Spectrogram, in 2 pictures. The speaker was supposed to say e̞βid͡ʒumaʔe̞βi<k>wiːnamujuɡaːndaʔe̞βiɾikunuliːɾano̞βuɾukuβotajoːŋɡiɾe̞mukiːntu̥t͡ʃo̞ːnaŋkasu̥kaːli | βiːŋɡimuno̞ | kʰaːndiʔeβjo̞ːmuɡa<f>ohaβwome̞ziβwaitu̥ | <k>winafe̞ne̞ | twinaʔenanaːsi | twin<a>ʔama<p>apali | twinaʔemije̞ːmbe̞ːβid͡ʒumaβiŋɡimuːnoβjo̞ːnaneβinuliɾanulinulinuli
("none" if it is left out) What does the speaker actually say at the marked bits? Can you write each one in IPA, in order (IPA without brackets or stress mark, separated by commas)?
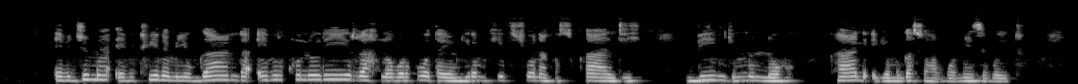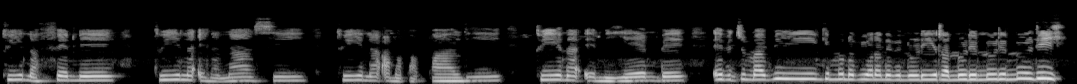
t, s, t, a, p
